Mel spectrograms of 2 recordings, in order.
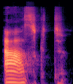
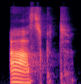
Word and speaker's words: asked: notice that pronunciation ask it ends in a very soft T everyone repeat after me asked asked asked to join us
